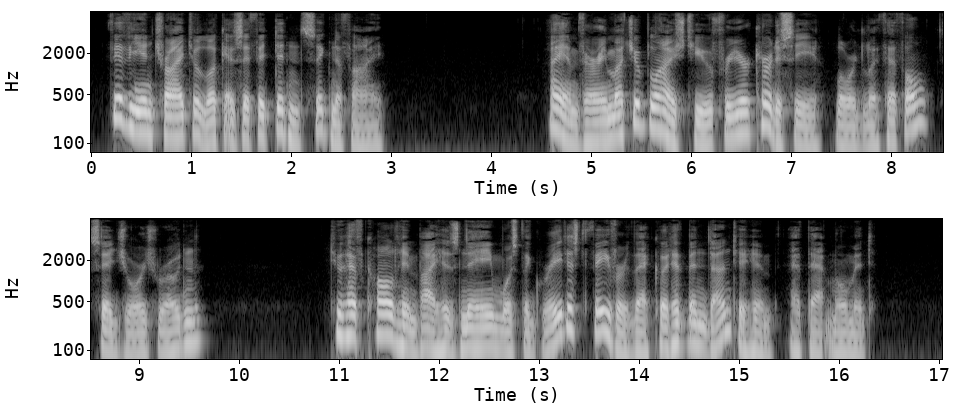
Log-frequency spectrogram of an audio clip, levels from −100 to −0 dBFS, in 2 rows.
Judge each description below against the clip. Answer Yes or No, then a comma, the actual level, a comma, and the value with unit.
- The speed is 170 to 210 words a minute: No, average, 160 wpm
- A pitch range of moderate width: No, wide, 7.0 semitones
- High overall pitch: No, low, 105 Hz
